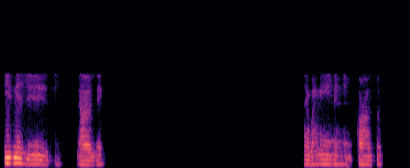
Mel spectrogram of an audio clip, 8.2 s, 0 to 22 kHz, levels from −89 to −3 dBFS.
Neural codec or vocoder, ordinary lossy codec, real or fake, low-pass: codec, 16 kHz, 0.5 kbps, FunCodec, trained on Chinese and English, 25 frames a second; none; fake; 3.6 kHz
